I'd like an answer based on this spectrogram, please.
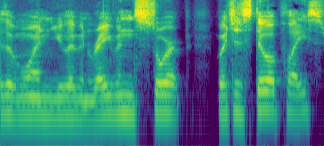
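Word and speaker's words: Ravensthorpe: Army you were the one you live in Raven storp which is still a place right is that how you say it Raven Thorp yeah Raven Thorp yeah so that you are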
